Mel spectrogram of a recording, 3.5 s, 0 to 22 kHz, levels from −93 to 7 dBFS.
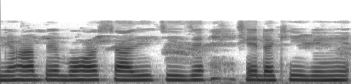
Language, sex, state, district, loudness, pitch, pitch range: Hindi, female, Jharkhand, Ranchi, -13 LUFS, 210 Hz, 205-215 Hz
